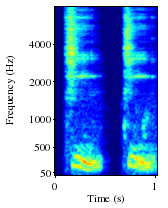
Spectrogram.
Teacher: Jadi ada hembusannya jika kita ee tangan kita letakkan di ee depan mulut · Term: hembusan udaranya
